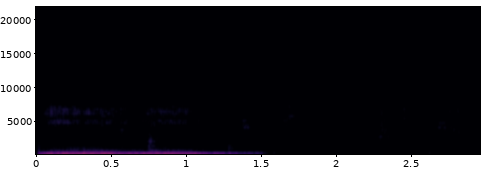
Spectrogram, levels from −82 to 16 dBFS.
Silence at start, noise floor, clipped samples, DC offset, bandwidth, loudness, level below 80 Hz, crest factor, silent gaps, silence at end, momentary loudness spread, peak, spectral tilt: 0 s; -83 dBFS; under 0.1%; under 0.1%; 7.8 kHz; -50 LUFS; -62 dBFS; 16 dB; none; 1.4 s; 15 LU; -36 dBFS; -8 dB/octave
